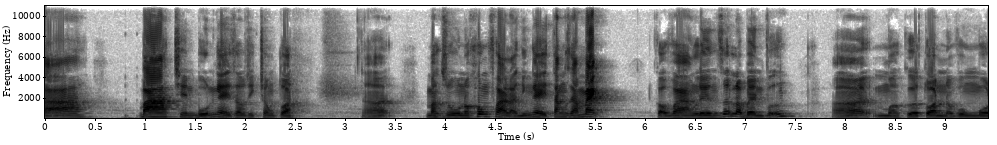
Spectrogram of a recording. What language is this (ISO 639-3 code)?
vie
